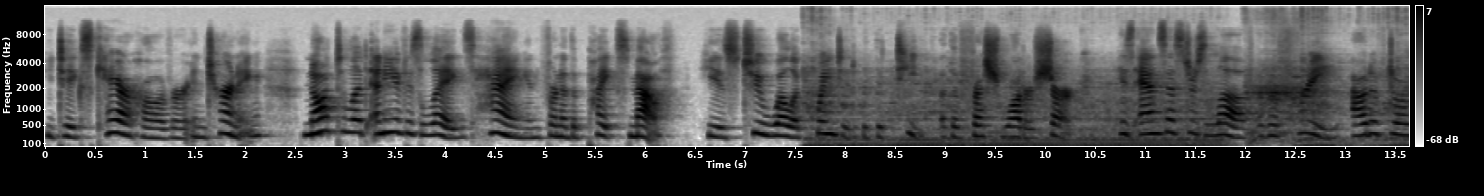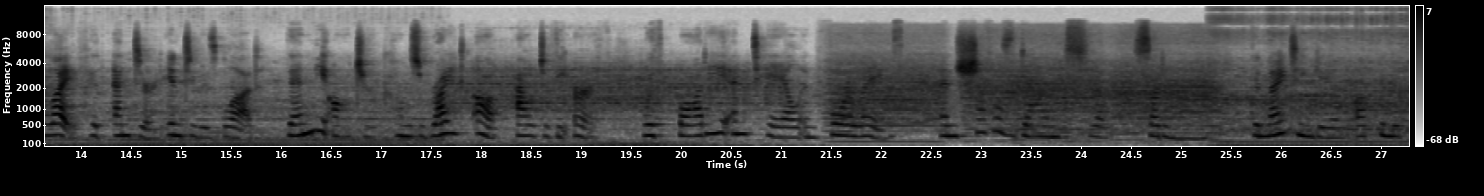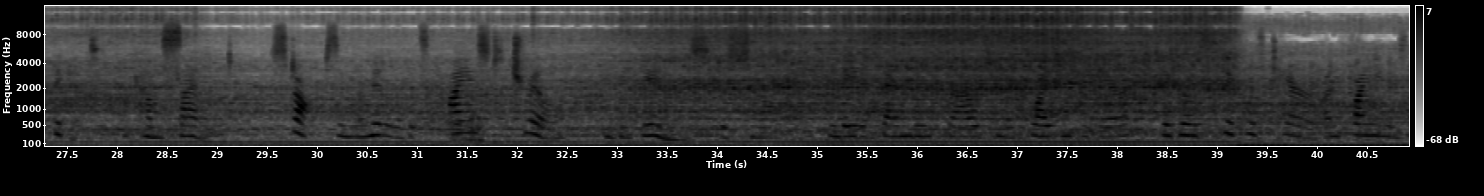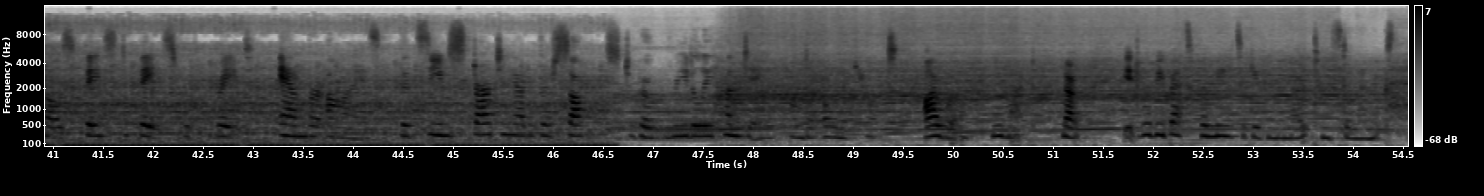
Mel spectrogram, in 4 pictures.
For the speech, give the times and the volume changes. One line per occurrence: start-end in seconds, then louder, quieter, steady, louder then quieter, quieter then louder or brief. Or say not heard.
0.0-54.5 steady.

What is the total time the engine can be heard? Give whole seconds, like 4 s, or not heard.
47 s.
